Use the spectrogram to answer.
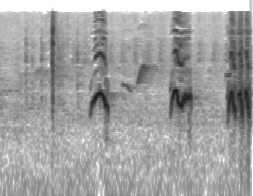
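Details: White-rumped shama song, used to prompt shamas that are reluctant or stalled in singing: a few loud, separate down-slurred whistles, a short rising note, then a quick burst of rapid chattering notes at the end.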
